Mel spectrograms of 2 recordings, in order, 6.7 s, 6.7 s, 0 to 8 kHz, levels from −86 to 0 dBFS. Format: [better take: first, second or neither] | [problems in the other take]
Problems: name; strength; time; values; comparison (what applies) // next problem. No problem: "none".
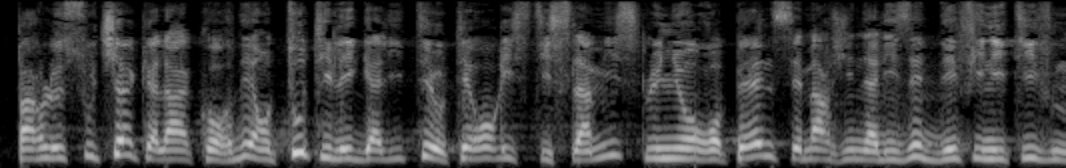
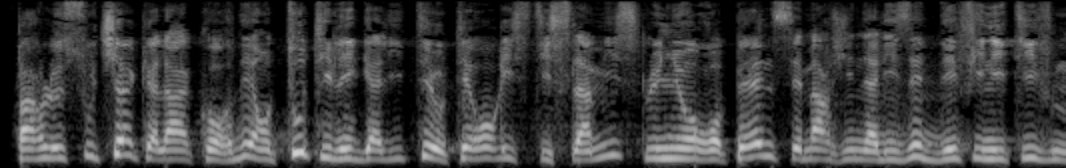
first | noise reduction (neural mask model Resemble Enhance denoiser)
